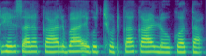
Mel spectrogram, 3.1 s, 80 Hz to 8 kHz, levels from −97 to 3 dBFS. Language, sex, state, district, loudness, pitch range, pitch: Bhojpuri, female, Bihar, Muzaffarpur, -13 LUFS, 235-245 Hz, 240 Hz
